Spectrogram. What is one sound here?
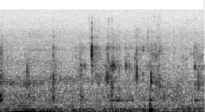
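Fingers pick through cooked rice on a plate.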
